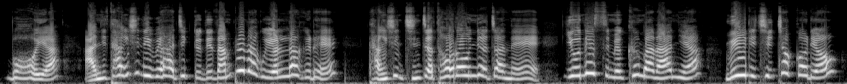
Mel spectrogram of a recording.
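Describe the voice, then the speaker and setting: A woman voicing an obsessive, clingy mistress in her forties who talks in a shrill, indignant, bossy way. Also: big pitch swings, moderate pace, hardly any pauses, no room sound, clean studio sound. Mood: shrill angry.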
